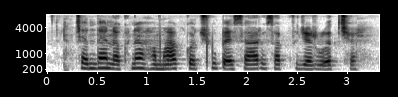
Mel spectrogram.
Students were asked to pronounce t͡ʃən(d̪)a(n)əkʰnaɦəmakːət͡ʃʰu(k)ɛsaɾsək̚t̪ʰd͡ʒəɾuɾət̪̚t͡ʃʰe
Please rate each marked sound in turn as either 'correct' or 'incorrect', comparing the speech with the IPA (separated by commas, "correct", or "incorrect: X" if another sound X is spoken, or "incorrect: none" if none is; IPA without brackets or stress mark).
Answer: correct, correct, incorrect: p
